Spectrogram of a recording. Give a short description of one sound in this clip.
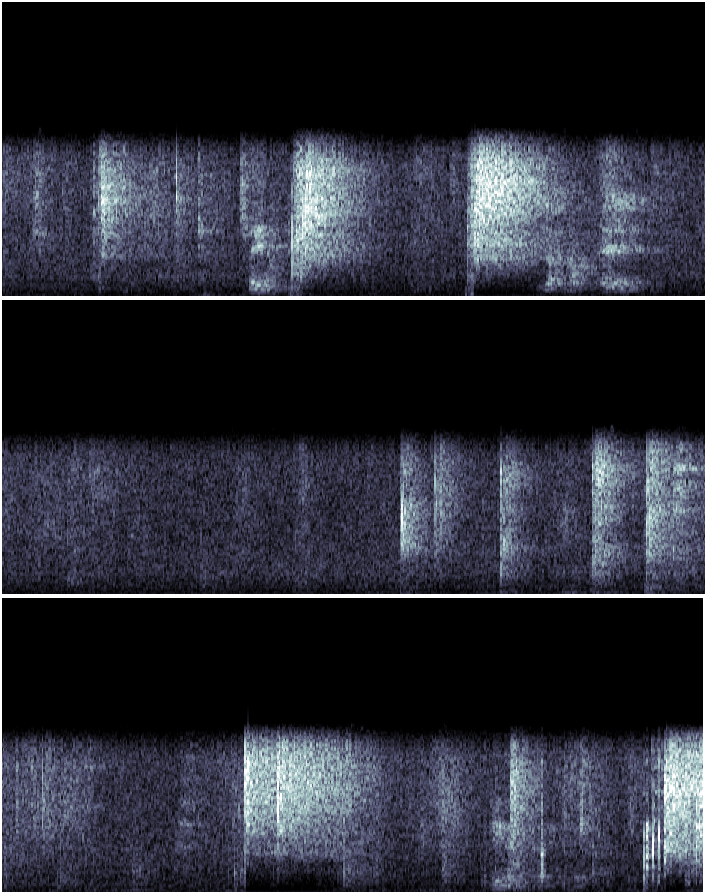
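Wooden staffs clack together in a large echoing hall.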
